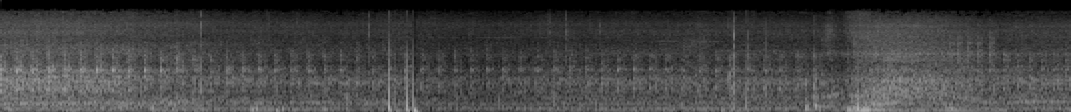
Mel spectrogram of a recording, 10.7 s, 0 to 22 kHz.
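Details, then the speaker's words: 2007 Honda Ridgeline, recently bought used, in park with A/C and fan off, at idle and revved: irregular sharp clicks and knocks about three per second; engine knocking noise, cause unknown. "this is the noise coming out of my car the car is in park the air conditioning is off the fan is off"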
